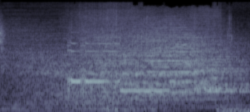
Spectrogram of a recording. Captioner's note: siren wailing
